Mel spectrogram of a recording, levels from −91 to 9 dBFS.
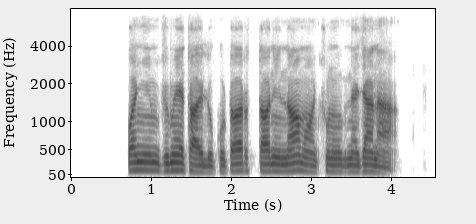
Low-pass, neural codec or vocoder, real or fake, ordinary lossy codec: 7.2 kHz; none; real; Opus, 16 kbps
